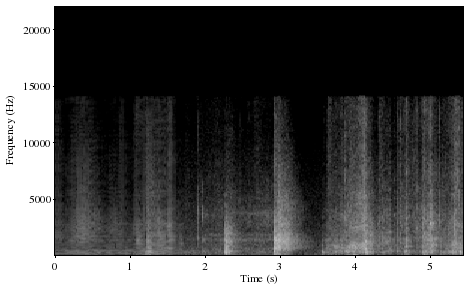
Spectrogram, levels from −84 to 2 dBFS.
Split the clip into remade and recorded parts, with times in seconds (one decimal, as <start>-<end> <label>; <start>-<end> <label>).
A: 0.0-1.7 remade; 1.7-5.4 recorded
